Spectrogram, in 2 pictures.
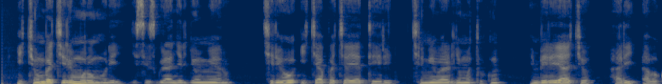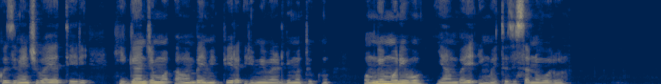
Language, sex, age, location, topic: Kinyarwanda, male, 25-35, Nyagatare, finance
